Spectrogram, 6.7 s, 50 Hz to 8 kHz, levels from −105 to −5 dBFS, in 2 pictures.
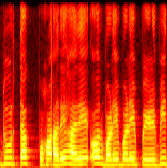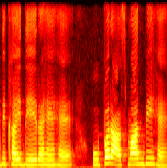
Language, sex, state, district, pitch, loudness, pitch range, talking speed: Hindi, female, Rajasthan, Nagaur, 265 Hz, -22 LUFS, 245-280 Hz, 145 wpm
